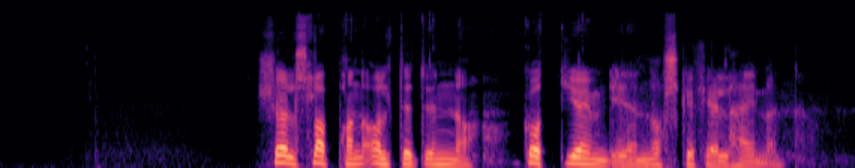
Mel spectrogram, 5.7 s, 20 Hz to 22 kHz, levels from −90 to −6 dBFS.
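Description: At 3.15 s a sound is held too long, stretched for about 60 ms until 3.23 s with a slight buzz or dip, before the speech picks up from exactly where it stopped. This is a short stall from a late packet: the next chunk of audio had not arrived, the jitter buffer ran dry, and the receiver filled the gap by extending the last sound. Nothing is lost, but everything after plays 60 ms later.

From 3.95 s to the end the speech turns rough and watery, and muffled, as the top end disappears above about 8 kHz where it previously reached up to 20 kHz. This is a call bitrate drop: the bandwidth estimate collapsed, so the encoder went from 64 kbps to 10 kbps, coding far more coarsely and trimming high frequencies. It stays at that low rate for the final 1.76 s without recovering.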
